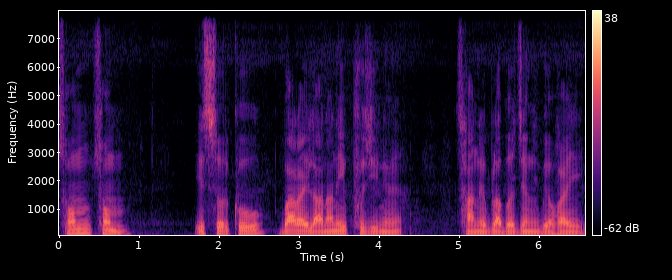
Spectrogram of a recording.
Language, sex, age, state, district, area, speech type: Bodo, male, 60+, Assam, Baksa, rural, spontaneous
